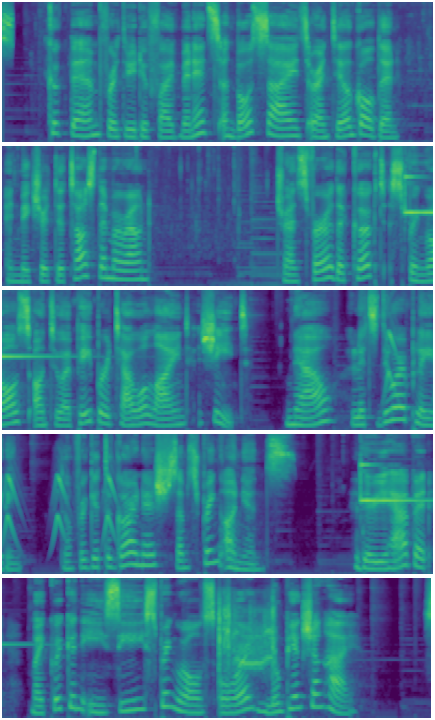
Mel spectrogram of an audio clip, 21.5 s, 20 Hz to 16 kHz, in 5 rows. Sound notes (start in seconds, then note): 8.3 timer dings; 16.5 timer dings; 19.4 camera clicks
